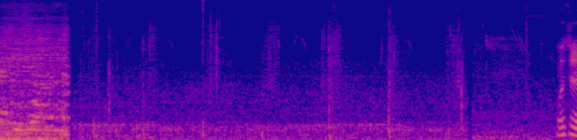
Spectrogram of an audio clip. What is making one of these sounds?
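Footsteps scuff on pavement outdoors.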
